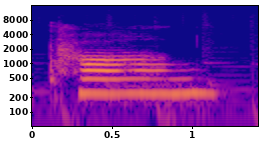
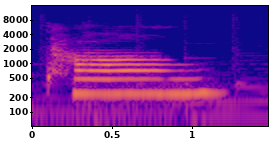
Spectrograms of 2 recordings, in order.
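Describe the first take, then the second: First: The pitch stays high and level. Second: The same.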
